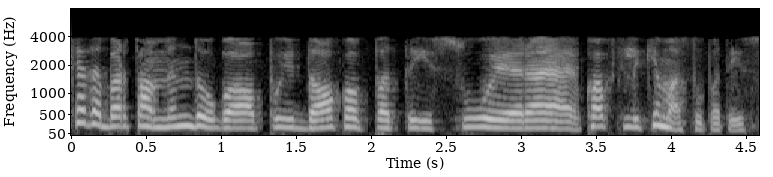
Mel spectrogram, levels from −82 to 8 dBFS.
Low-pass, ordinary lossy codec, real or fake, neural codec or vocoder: 7.2 kHz; AAC, 16 kbps; real; none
